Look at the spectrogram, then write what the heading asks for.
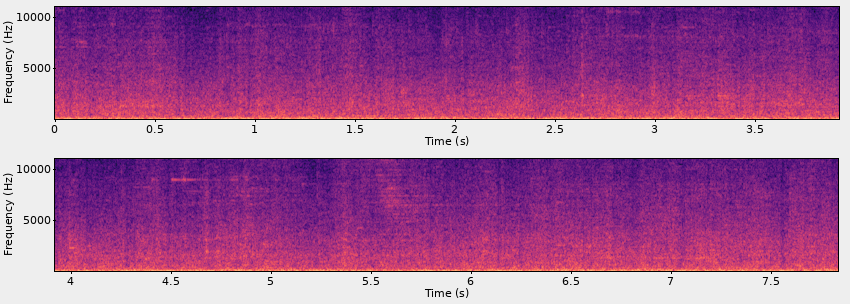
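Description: Freight wagons rolling past close by: a loud, steady rumble of steel wheels on rails, deepest in the low end.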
